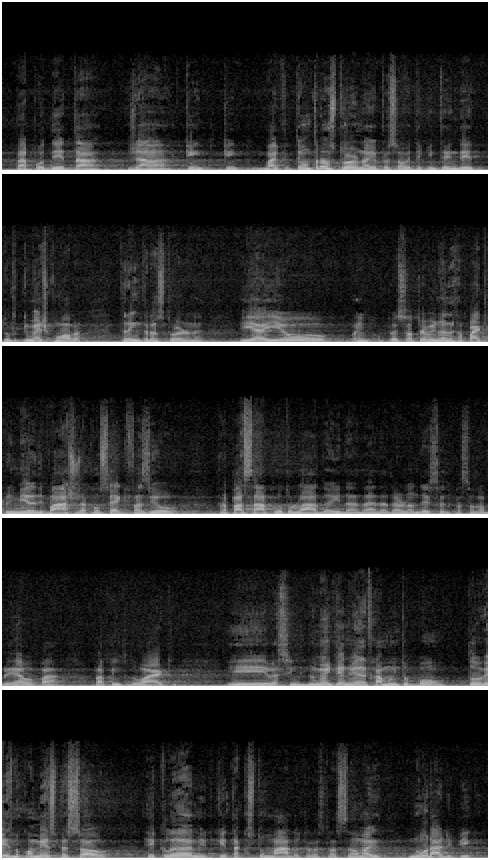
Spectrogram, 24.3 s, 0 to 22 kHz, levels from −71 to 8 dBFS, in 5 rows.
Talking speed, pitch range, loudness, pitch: 210 wpm, 130-160 Hz, -19 LUFS, 140 Hz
